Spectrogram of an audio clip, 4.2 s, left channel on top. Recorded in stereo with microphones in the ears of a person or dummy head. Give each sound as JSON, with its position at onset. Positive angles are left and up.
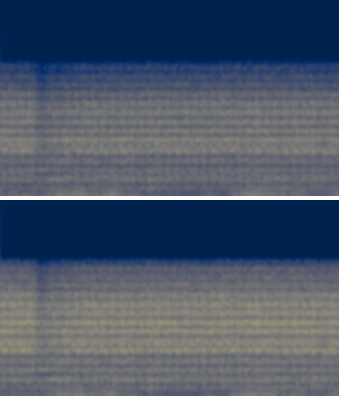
{"t": 0.0, "sound": "an engine running", "side_deg": -30}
